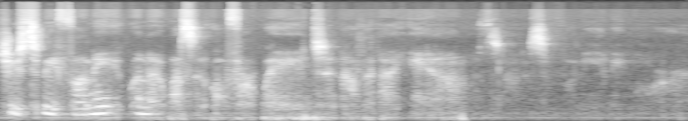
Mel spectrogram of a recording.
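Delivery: quiet whisper. Talking to viewers about a color scheme, whispering so no one else hears. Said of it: "I have to whisper".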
